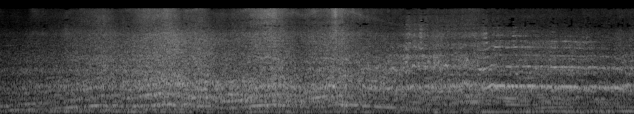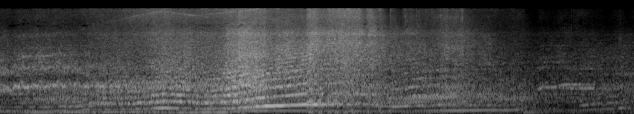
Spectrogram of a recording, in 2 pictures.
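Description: Two drift cars sliding in tandem, their engines revving up and down with the throttle over the screech of spinning tyres. The sound builds to its loudest about nine seconds in as they come past, then fades.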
